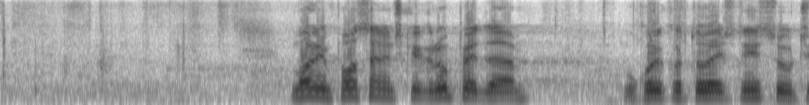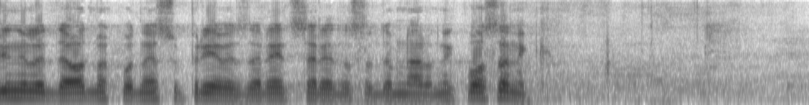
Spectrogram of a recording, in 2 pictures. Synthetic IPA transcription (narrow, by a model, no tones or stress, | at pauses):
mo̞limpo̞slˠanit͡ʃke̞ɡɾuːpe̞d̪a | uko̞liko̞t̪o̞ʋe̞t͡ɕniːsuːt͡ʃiniled̪ao̞d̪maxpo̞d̪ne̞supɾijaʋe̞zaɾe̞ːd̪saɾed̪osled̪o̞mnaːɾo̞d̪nixpo̞slˠanikḁ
